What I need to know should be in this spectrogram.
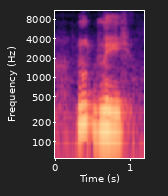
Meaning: boring, tedious
- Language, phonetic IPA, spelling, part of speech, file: Ukrainian, [nʊdˈnɪi̯], нудний, adjective, Uk-нудний.ogg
